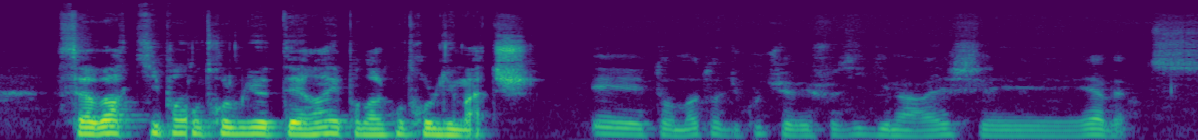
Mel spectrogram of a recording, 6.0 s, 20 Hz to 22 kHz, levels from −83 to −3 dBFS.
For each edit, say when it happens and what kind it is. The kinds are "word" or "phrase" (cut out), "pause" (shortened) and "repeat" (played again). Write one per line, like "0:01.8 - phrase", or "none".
0:00.9 - word
0:02.8 - pause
